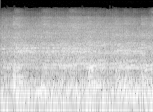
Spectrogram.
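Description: Steady low rumble of city traffic, with faint music in the background.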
